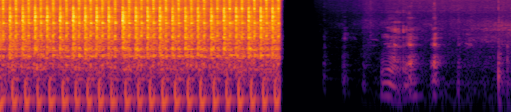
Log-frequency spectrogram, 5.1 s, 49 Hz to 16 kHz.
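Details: Rebuilt Honda XL250 single-cylinder: sharp, even knock about four times a second over the idle, then shuts off; top-end knock of unconfirmed cause.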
